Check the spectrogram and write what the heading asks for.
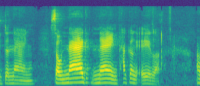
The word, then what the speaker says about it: Da Nang: do have that word in a place name da nang in vietnam they'll say da nang so nag nang tag all right so these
